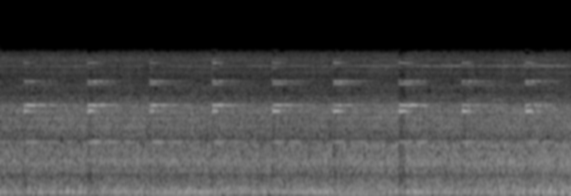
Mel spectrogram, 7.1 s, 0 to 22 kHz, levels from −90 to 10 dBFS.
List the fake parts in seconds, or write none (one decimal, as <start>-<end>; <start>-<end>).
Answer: 0.4-1.9; 2.4-3.2; 4.7-7.1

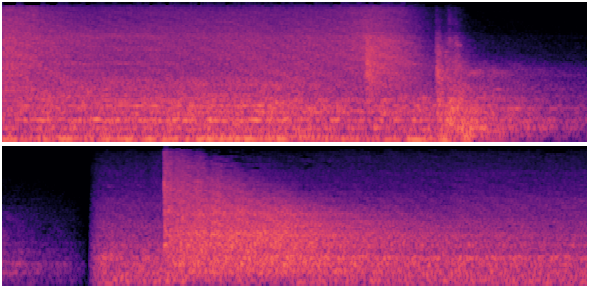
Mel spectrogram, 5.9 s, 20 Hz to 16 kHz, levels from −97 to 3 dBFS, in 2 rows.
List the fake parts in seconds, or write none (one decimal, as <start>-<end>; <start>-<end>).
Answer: 0.0-0.5; 1.1-4.4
